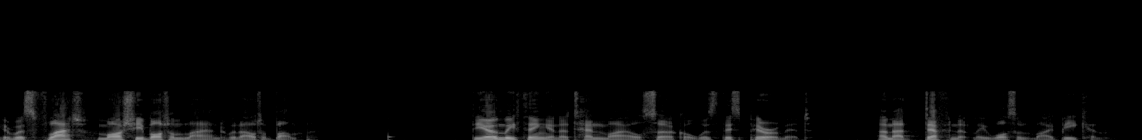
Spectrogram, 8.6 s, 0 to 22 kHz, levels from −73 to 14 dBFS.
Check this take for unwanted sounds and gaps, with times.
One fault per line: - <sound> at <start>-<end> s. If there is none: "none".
- tap at 2.9-3.1 s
